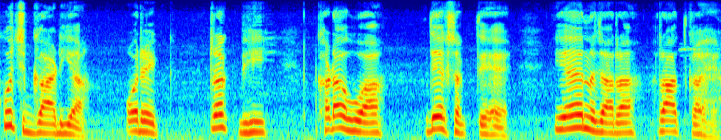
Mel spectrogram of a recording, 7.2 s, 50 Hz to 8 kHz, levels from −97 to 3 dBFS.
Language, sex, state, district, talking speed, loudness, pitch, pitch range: Hindi, male, Himachal Pradesh, Shimla, 135 wpm, -15 LUFS, 170 Hz, 150-205 Hz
